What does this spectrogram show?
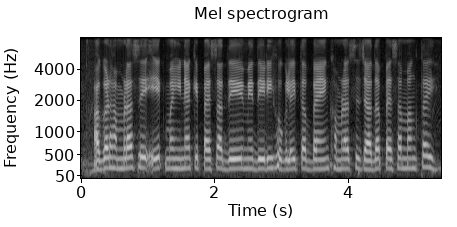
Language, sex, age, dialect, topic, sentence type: Magahi, male, 25-30, Western, banking, question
